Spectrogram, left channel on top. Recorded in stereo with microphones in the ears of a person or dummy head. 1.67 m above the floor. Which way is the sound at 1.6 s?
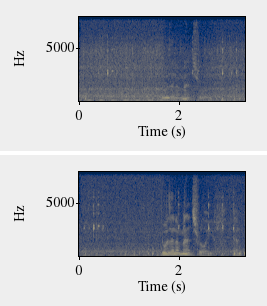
45° right (ahead or behind).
